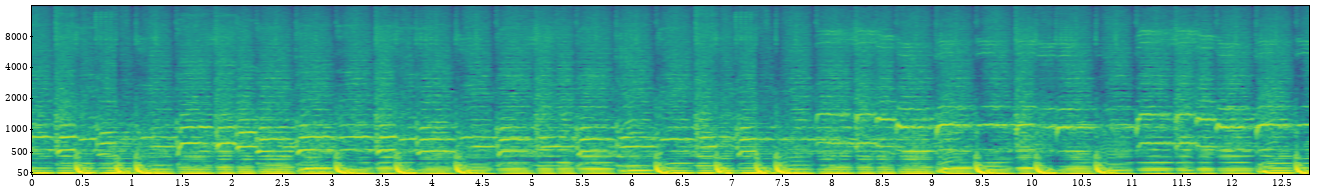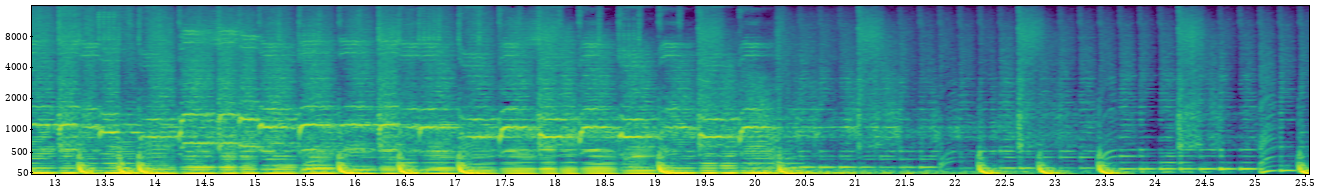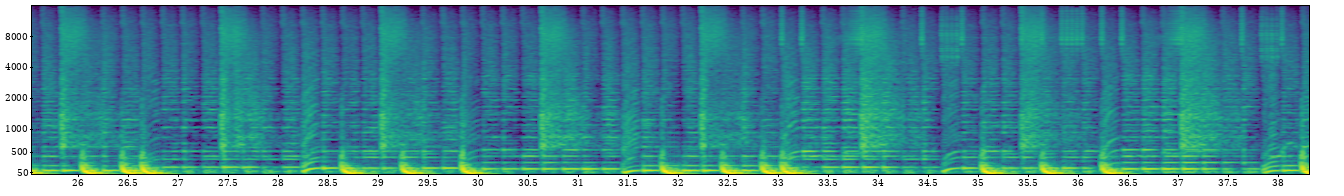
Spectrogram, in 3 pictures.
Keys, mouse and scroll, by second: 0.1 click, 1.3 click, 2.4 click, 3.7 click, 5.5-5.9 drag, 6.1 scroll up 3, 6.2 click, 8.3 click, 8.8 click, 9.5 click, 10.1 KP_0, 11.3 click, 13.7 click, 15.7 middle click, 16.6 click, 17.9 click, 19.0 scroll down 2, 19.6 click, 19.9 click, 20.6 click, 21.3 click, 21.8 click, 22.7 KP_0, 23.3 click, 23.4 s, 23.9 click, 24.2 s, 25.0 g, 25.8 click, 26.8 click, 28.0 click, 29.1 click, 29.7 scroll up 1, 30.9 click, 31.9 click, 34.3 click, 35.4 click, 36.9 click, 38.2 click.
